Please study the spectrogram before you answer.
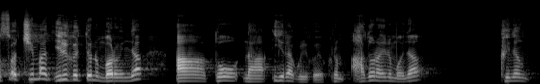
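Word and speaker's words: אֲדֹנָי: 그래서 이들은 쓰기는 여호와라고 쓰고 읽을 때는 뭐라고 있냐? 아도나이라고 읽어요. 아도나이.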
